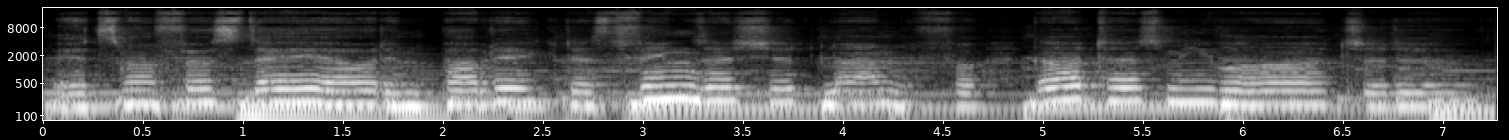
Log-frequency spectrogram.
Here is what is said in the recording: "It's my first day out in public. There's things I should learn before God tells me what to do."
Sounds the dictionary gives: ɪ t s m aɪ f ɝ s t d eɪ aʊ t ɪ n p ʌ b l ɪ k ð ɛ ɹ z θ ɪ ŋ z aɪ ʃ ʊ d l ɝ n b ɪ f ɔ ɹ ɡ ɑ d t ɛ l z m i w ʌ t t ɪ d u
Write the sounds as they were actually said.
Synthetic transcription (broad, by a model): ɪ t s m aɪ f ɝ s d eɪ aʊ t ɪ n p ʌ b l ɪ k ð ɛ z θ ɪ ŋ z aɪ ʃ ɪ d l ɝ n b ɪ f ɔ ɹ ɡ ɑ d t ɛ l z m i w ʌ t t ɪ d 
